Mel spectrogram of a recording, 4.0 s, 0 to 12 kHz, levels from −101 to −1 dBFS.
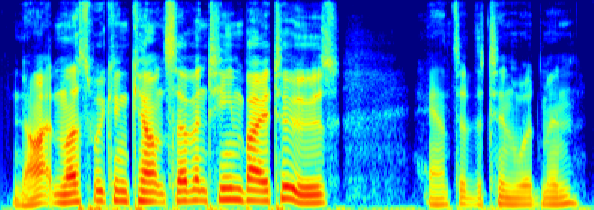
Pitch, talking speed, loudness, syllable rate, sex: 130 Hz, 180 wpm, -19 LUFS, 5.7 syllables/s, male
